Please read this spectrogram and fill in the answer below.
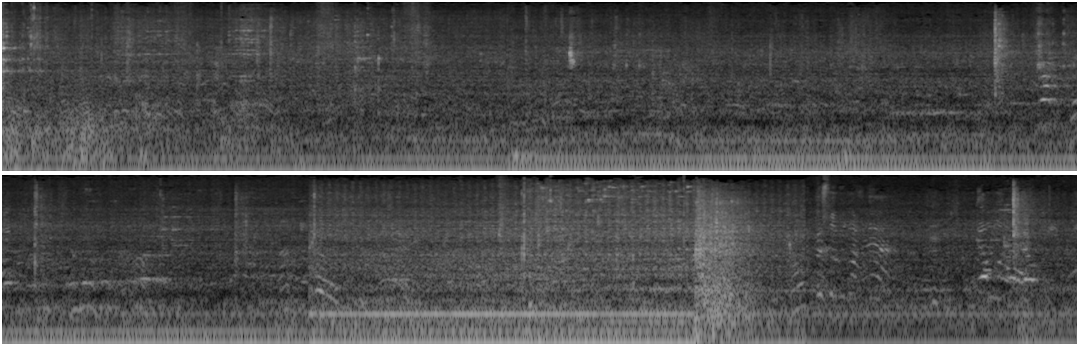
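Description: Armoured police truck's engine running with a steady low hum, growing louder about two-thirds of the way through. A sudden loud burst of noise comes near the end, with scattered sharp knocks and distant voices throughout.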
